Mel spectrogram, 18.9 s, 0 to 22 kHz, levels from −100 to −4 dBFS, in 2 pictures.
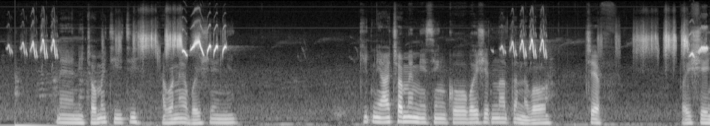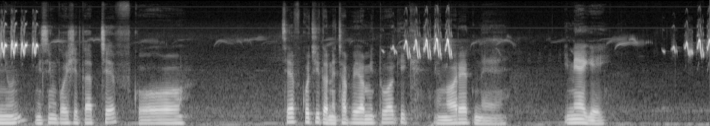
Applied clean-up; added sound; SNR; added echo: none; Bird vocalization, bird call, bird song; -3 dB; none.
